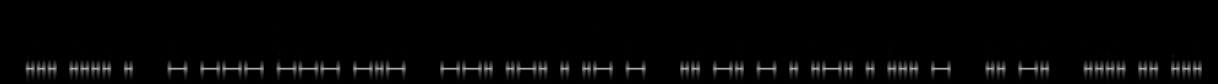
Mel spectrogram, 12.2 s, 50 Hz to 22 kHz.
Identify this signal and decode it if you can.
Morse code, heard as a keyed tone, about 22 wpm, 700 Hz. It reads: SHE TOOK GREAT INTEREST IN HIS
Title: Sentences from Top 1000 Words - Review Part 6 - 22wpm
